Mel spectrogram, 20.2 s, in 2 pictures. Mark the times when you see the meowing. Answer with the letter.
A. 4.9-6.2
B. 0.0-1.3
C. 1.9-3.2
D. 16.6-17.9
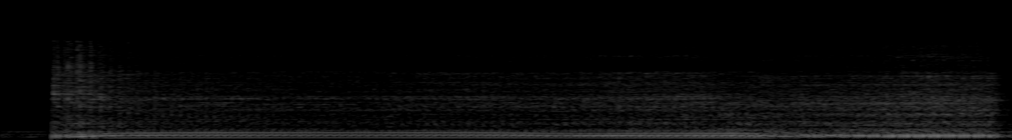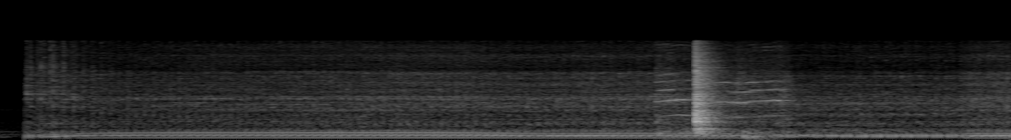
D.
